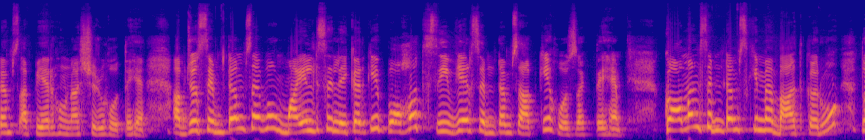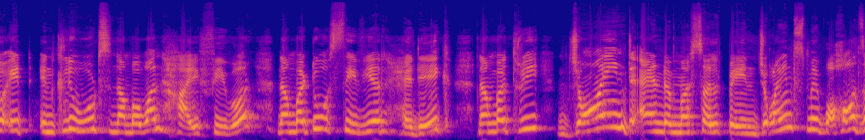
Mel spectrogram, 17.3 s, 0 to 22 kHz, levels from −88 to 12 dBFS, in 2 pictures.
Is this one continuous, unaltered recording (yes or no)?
yes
